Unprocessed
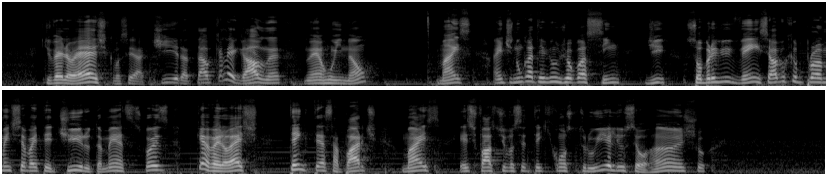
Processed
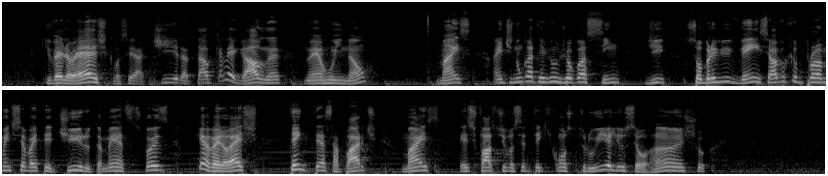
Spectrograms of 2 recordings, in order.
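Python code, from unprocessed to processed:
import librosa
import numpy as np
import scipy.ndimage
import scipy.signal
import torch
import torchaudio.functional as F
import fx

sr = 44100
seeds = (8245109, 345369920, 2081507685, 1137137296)

y = fx.peak_eq(x, sr, hz=2500.0, db=7.0, octaves=0.3, at=(12.99, 14.89))
y = y * librosa.db_to_amplitude(-1.5)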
